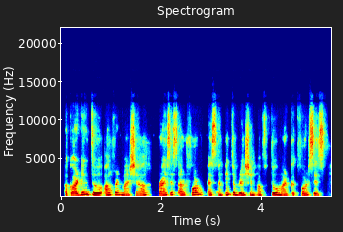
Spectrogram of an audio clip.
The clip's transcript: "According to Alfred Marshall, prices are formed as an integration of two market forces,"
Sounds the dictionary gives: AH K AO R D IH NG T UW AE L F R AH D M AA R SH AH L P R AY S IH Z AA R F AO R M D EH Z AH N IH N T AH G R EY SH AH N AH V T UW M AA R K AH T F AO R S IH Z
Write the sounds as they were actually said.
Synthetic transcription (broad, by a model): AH K AO R D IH NG T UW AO L F R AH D M AA R SH AH L P R AY S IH S AA R F AO R M D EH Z AH N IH N T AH G R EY SH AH N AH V T UW M AA R K AH T F AO R S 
